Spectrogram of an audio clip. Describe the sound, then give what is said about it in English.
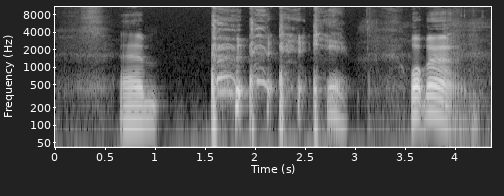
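A loud run of harsh coughs, several sharp bursts in quick succession, with a short voiced sound before them and another rough cough-like burst at the end. “Coughing like that.”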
